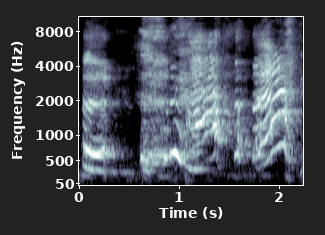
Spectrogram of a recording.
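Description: A girl laughing hard and loudly in high-pitched peals that swoop up and down in pitch: one burst at the start, then after a short break a longer run of laughter.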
